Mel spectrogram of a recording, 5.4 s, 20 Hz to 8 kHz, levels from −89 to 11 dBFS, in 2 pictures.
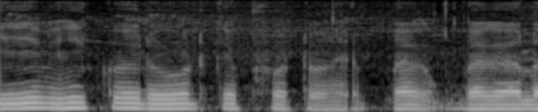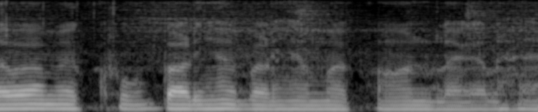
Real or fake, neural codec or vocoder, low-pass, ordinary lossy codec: fake; codec, 16 kHz, 16 kbps, FreqCodec, larger model; none; none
